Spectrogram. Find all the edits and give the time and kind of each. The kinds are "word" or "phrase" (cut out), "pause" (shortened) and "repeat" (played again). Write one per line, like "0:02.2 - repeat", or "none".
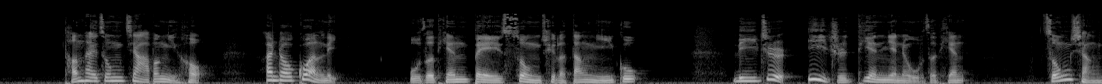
none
